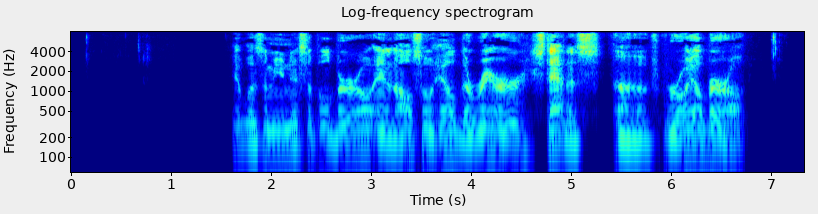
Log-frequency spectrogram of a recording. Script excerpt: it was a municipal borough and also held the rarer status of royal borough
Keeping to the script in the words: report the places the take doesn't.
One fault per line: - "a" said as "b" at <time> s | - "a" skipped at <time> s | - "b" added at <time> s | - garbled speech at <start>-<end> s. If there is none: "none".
none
